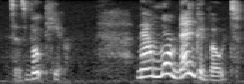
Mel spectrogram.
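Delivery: usual speaking voice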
